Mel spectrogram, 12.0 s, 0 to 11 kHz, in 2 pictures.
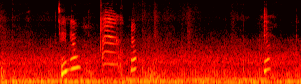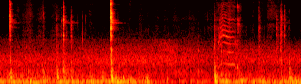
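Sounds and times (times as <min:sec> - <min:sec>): kitten meowing: 0:02.0 - 0:02.5.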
